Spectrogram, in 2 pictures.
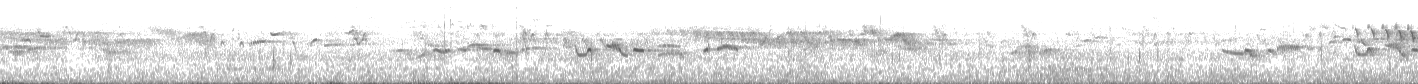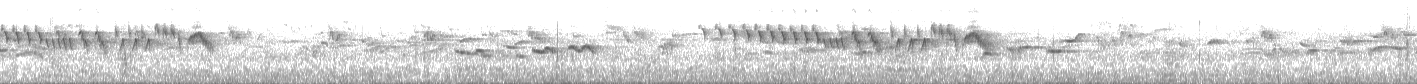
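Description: Songbirds singing and chirping, faint, with two fast trills, one about halfway through and another near the end; a low rumble in the first few seconds.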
